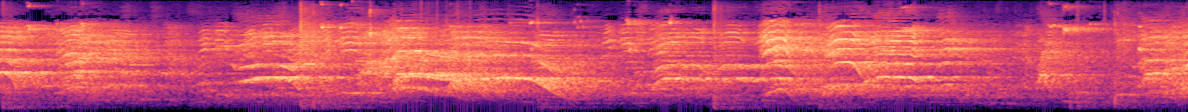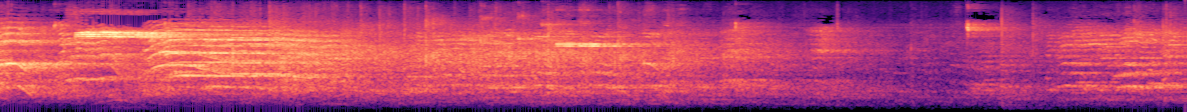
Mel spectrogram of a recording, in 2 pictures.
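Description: Players shout to each other in a large echoing gym.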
